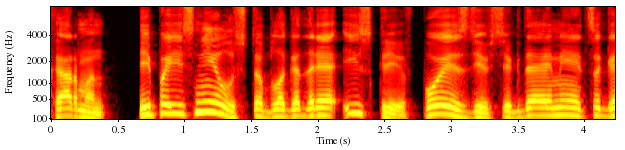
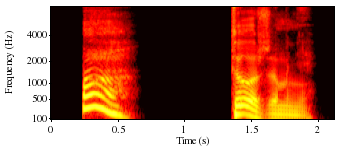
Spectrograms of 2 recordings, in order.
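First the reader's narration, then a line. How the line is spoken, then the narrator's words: Scornful snort. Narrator (Russian): фыркнул Джоакин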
